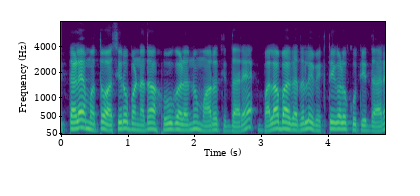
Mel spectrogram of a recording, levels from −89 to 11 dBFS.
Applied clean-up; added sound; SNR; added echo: neural mask model Resemble Enhance denoiser.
